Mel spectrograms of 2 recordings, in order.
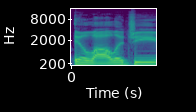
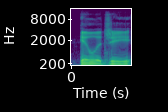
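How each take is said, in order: First: The name is said with four syllables. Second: The name is said with three syllables. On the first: The speaker calls it wrong. "My mind kept wanting to add another syllable in there" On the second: The speaker calls it right. "But it's not. It's Illogy"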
